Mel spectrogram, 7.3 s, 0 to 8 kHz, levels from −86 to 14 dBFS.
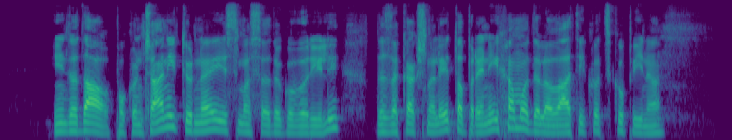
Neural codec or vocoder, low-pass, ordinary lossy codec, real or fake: none; 7.2 kHz; none; real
